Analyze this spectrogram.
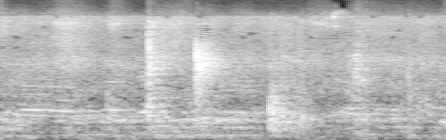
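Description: A cue strikes a billiard ball with a sharp tap.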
